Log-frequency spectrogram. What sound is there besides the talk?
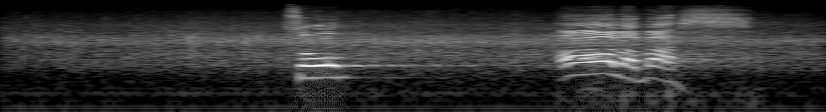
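audience clapping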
